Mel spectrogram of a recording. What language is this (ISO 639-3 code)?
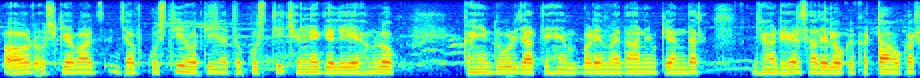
urd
